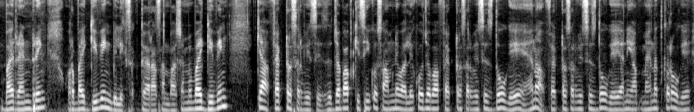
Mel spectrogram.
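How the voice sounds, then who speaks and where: A man's voice: medium pitch, steady tone, moderate pace, a little mellow. A young man teaching economics in a casual classroom lecture, writing on a board as he talks, asking questions and answering them himself in a chatty way. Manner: chatty, asks and answers his own questions, voices imagined students.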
